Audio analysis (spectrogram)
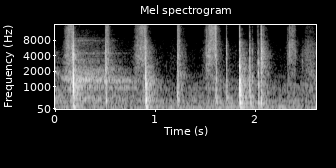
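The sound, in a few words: shuffling tarot cards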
